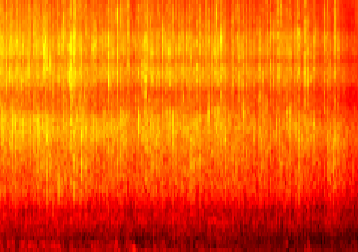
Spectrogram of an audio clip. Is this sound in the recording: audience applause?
yes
